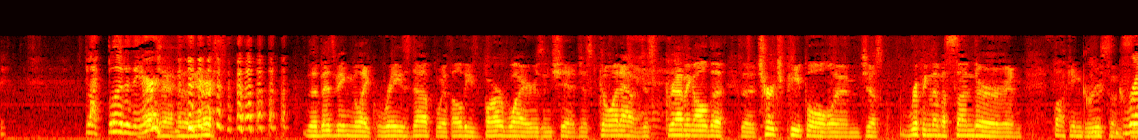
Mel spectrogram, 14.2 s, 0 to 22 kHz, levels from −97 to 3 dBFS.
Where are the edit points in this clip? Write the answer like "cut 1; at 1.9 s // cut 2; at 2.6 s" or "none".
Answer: cut 1; at 3.6 s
